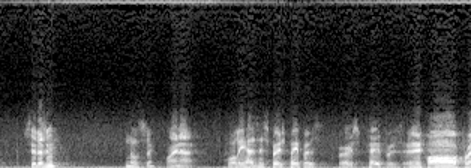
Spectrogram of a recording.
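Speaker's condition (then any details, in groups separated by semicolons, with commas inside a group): No condition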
